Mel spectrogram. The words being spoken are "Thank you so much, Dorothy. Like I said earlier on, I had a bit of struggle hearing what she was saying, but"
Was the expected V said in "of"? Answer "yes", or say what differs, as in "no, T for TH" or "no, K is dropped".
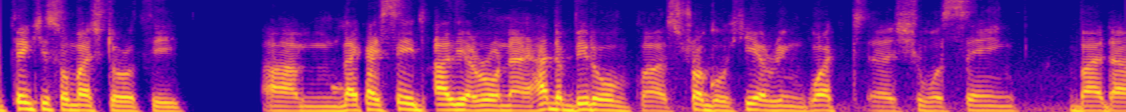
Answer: yes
